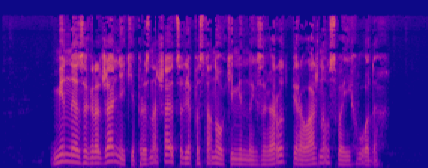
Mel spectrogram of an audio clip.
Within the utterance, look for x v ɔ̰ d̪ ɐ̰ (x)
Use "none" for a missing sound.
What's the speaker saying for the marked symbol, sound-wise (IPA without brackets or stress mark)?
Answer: x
